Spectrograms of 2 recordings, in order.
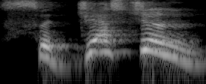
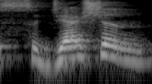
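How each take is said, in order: First: The middle sound is 's' followed by 'ch'. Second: The middle sound is a plain 'sh'. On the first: The speaker calls it right. "इसका सही उच्चारण होता है सजेशन। इसमें च आता है।" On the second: The speaker calls it wrong. "अंग्रेज इसे सजेशन नहीं कहते"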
